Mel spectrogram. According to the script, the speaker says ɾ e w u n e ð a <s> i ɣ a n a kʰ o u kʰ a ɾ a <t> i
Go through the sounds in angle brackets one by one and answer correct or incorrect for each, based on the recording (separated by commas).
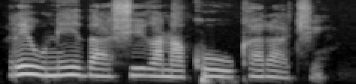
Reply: incorrect, incorrect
